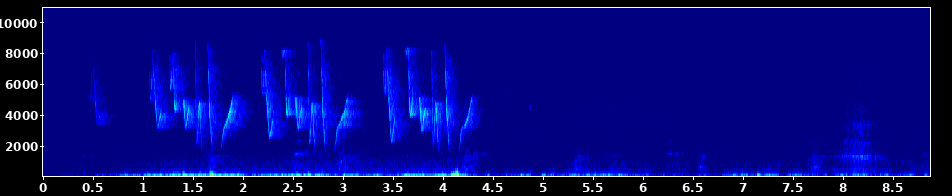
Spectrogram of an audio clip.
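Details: Cetti's warbler, a new arrival at Eakring Flash, heard from near the road, bursts out with sudden, loud, rapid metallic phrases, three in quick succession, over a steady low rumble of wind and distant traffic.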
